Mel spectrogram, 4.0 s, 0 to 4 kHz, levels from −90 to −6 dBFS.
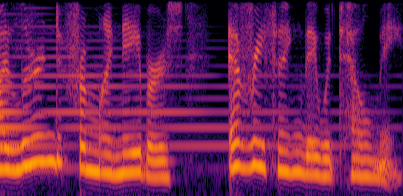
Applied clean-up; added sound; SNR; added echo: none; Piano; 14 dB; none.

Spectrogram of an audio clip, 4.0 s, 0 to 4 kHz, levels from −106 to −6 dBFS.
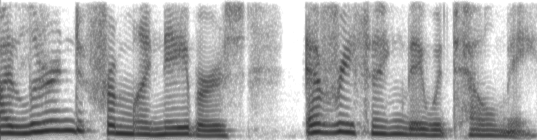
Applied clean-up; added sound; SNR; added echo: neural mask model Resemble Enhance denoiser.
